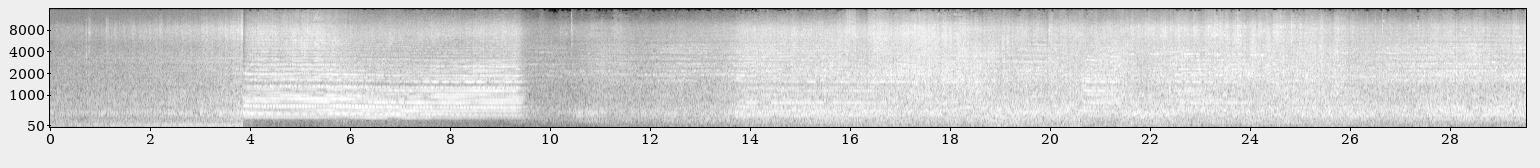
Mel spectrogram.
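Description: Approaching CSX freight train: the diesel locomotive's rumble builds, then its air horn sounds one long loud chord for about five seconds and cuts off. Loaded hopper cars then roll past close by with clickety-clack, steady rolling noise and a thin steady wheel squeal.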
